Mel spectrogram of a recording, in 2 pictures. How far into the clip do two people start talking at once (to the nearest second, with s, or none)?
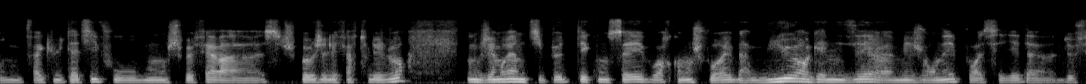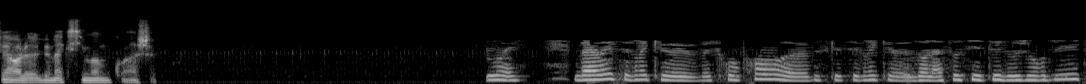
none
